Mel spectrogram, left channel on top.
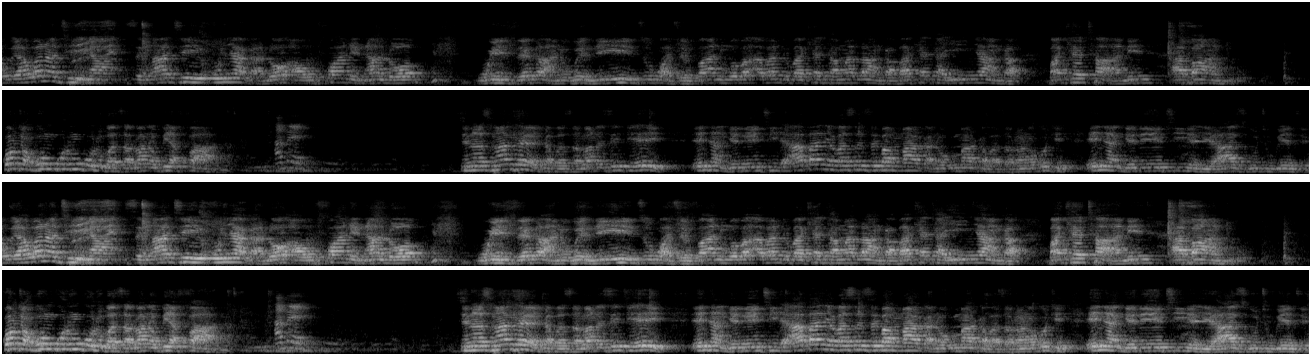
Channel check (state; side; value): quieter; left; 8.9 dB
